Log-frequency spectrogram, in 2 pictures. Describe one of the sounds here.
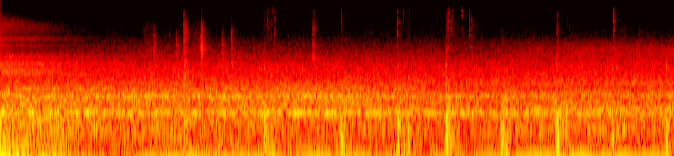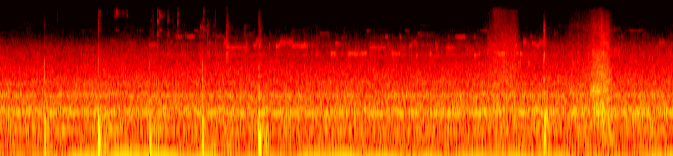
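Heavy footsteps thud on a metal floor at a slow walking pace.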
